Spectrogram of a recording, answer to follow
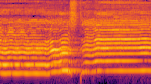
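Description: A woman singing unaccompanied, holding a long sustained note that steps up in pitch about halfway through.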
